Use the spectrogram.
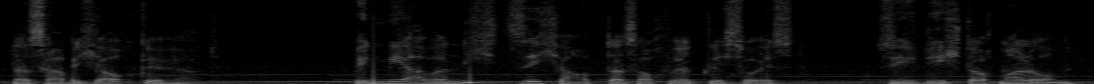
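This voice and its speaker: Guy playing weary mapmaker in a game, gravelly mid voice, polite sales talk, music behind. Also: medium pitch, normal speed, lightly acted. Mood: disillusioned. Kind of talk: video game character dialogue. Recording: music under the voice.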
